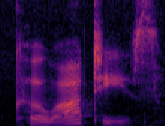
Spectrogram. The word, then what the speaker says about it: coatis: These are coatis, Miss Brisbane said, reading from the letter, pronounced coatis. Oh, see, even I couldn't say that.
